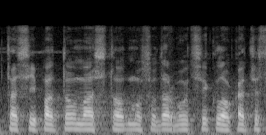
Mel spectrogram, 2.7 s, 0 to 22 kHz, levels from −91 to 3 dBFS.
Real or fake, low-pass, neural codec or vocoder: fake; 10.8 kHz; vocoder, 24 kHz, 100 mel bands, Vocos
